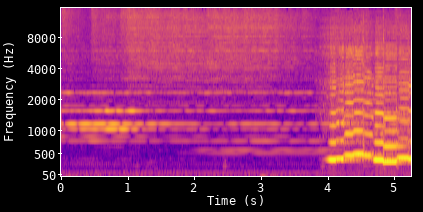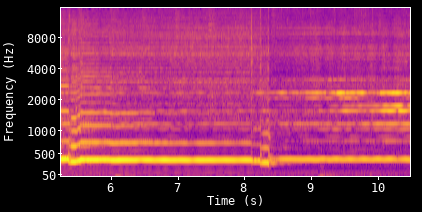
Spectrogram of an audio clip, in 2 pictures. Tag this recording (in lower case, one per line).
inside a large room or hall
music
